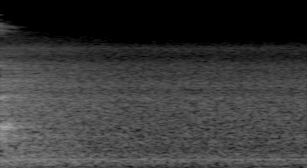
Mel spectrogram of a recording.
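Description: Faint, steady hiss of room tone with no distinct sound in it.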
